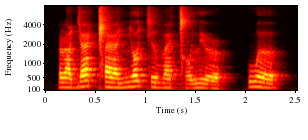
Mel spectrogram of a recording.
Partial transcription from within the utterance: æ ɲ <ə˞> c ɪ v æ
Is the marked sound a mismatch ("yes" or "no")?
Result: yes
